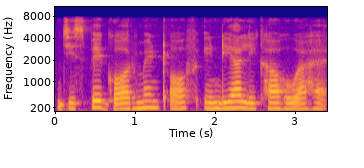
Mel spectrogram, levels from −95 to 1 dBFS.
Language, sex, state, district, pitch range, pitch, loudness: Hindi, female, Jharkhand, Ranchi, 170-195 Hz, 175 Hz, -16 LUFS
